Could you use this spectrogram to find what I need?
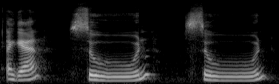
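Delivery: scoop soon down and up; Thai rising tone. Shown as a demonstration. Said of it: "the sweetest tone".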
